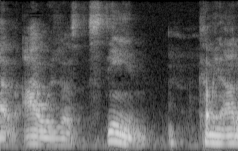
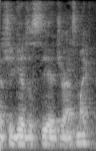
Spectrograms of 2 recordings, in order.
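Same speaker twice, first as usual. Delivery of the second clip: ordinary talk, nothing marked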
